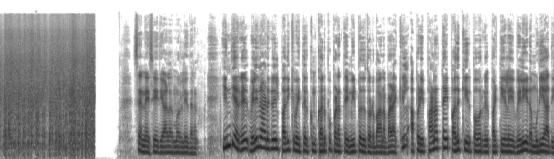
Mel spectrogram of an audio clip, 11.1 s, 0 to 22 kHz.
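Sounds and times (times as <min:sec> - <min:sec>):
firecrackers bursting in celebration of a political leader's homecoming: 0:00.0 - 0:02.0
speech: 0:02.7 - 0:11.0.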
